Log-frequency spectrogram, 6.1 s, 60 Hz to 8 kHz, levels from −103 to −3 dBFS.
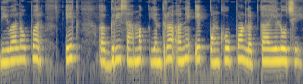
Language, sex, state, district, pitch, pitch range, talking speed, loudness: Gujarati, female, Gujarat, Valsad, 235 Hz, 225-255 Hz, 110 wpm, -14 LUFS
